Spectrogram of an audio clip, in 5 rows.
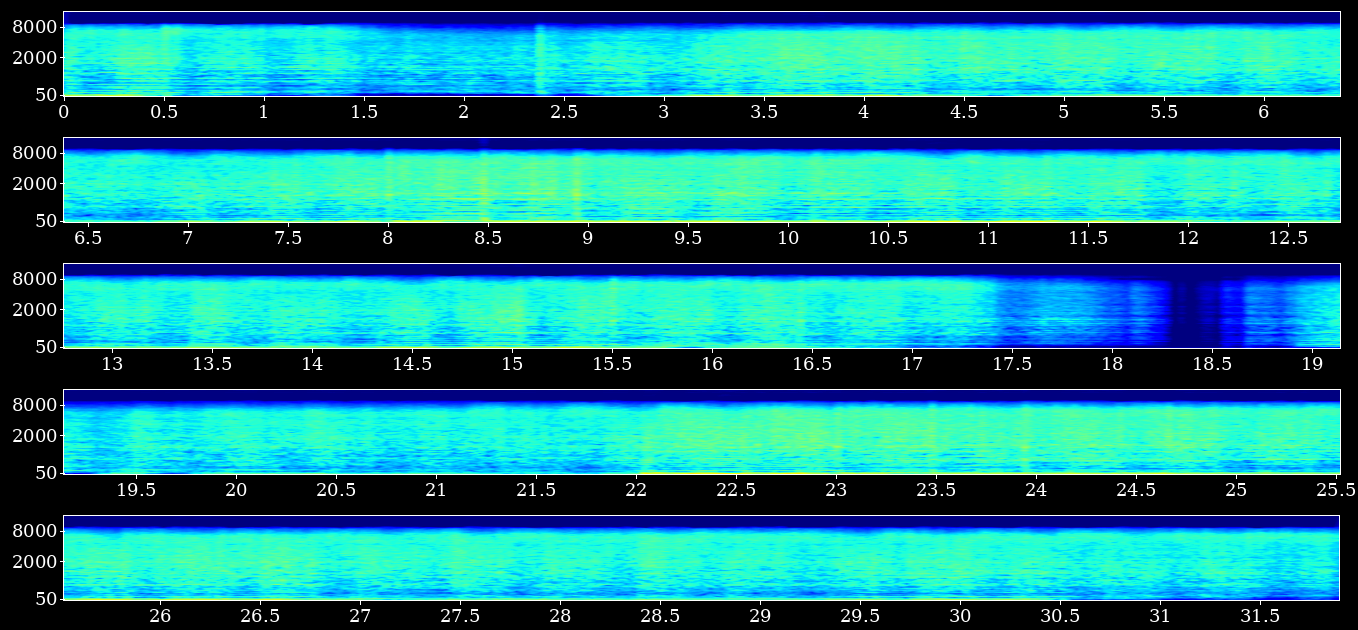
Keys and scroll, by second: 1.0 super+c, 2.0 super+f, 3.3 Right, 7.9 space, 8.4 space, 9.4 Tab, 9.9 space, 10.4 space, 11.6 a, 14.6 v, 18.5 a.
